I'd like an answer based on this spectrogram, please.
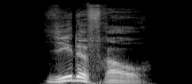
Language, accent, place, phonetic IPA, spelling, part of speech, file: German, Germany, Berlin, [ˈjeːdəˌfʁaʊ̯], jedefrau, pronoun, De-jedefrau.ogg
- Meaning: everyone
